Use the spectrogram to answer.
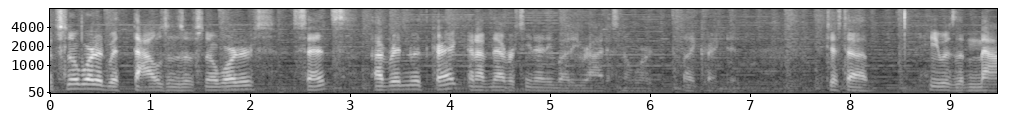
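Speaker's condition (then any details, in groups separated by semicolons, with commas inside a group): No condition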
